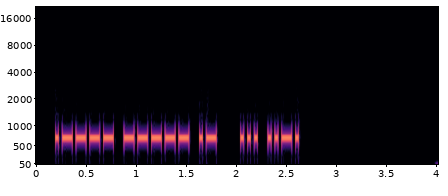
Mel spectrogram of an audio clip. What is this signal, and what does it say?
Morse code, heard as a keyed tone, about 36 wpm, 700 Hz. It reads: 10A SF
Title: Field Day Exchanges Encore - 35wpm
